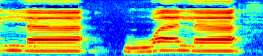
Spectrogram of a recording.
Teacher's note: लाम के ऊपर खड़ा ज़बर, एक अलिफ की मिकदार खींच कर पढ़ेंगे।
